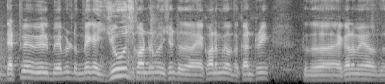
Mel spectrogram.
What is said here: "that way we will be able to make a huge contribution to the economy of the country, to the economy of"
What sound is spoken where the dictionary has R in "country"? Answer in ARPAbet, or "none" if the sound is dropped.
R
